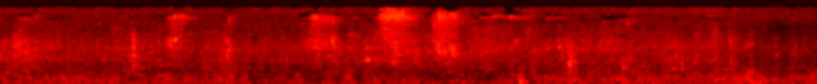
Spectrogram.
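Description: Wind rumbling on an action-camera microphone over choppy open water, with water washing against a kayak's hull. A few short splashes stand out, near the middle and about four seconds in.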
